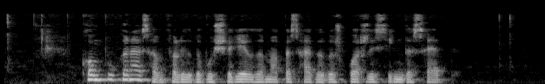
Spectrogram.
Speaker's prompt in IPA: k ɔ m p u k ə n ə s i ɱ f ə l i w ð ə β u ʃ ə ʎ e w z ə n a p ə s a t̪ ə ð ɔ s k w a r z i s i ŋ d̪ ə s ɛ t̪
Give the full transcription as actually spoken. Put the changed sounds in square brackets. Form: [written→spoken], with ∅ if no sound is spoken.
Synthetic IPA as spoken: k ɔ m p u k ə n [ə→a] s [i→a] ɱ f ə l i w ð ə β u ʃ ə ʎ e w [z→ð] ə [n→m] a p ə s a t̪ ə ð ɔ s k w a r z i s i ŋ d̪ ə s ɛ t̪

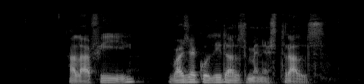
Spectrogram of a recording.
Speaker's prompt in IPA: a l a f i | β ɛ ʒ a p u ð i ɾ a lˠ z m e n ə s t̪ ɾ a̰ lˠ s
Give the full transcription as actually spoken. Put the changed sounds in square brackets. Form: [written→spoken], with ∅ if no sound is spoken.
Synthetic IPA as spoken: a l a f i | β [ɛ→a] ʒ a [p→k] u ð i ɾ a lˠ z m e n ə s t̪ ɾ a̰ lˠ s

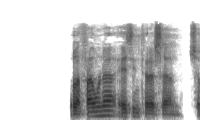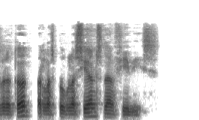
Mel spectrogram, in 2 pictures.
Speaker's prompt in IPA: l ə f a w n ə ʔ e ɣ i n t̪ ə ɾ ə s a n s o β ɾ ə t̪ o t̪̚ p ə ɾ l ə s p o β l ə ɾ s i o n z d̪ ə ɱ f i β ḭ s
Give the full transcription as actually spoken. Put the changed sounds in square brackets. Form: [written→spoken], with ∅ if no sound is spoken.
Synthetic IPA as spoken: l ə f a w n ə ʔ e [ɣ→z] i n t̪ ə ɾ ə s a n s o β ɾ ə t̪ o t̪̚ p ə ɾ l ə s p [o→u] β l ə [ɾ→∅] s i o n z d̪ ə ɱ f i β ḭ s

